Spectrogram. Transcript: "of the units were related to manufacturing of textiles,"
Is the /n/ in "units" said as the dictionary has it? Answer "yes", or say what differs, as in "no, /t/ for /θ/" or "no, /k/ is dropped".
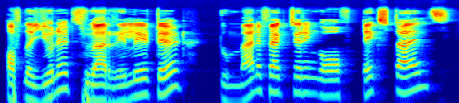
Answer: yes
